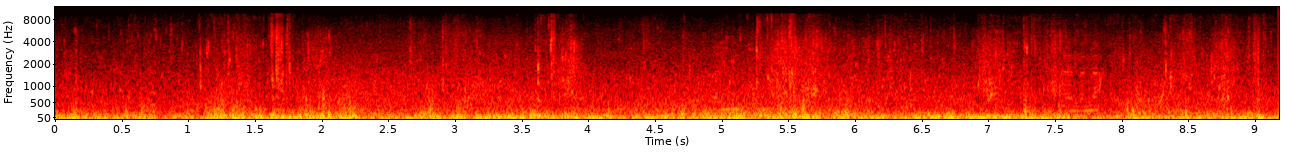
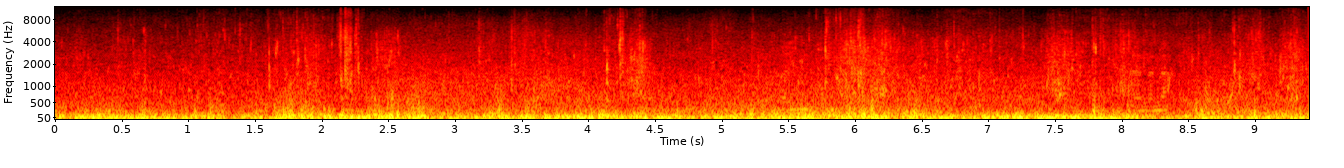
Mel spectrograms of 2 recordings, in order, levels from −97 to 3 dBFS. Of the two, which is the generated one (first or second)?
second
